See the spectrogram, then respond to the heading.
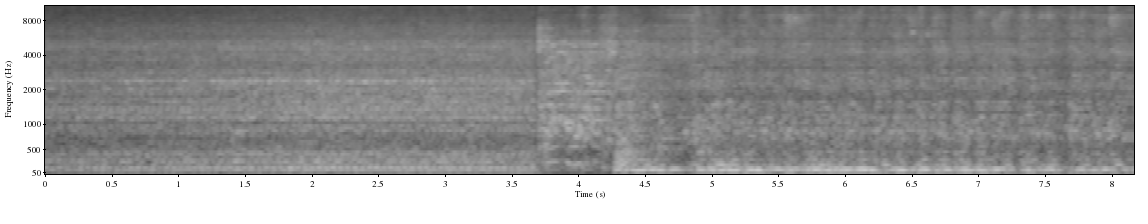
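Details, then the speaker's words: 1970 Pontiac LeMans 455 V8 with a Quadrajet, not run for a long time, fuel poured down the carb after a transmission rebuild: cranks several seconds, then fires and holds a strong, even idle with no misses. "so i think sounds awesome all right so it starts it runs"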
